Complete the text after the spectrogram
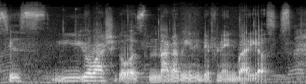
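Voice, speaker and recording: A woman's voice with music in the background. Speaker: YouTuber, natural hair vlogger. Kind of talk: casual vlog talk to camera. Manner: fast.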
